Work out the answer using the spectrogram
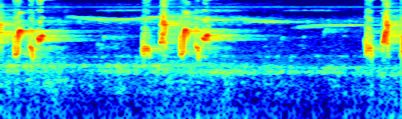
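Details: Bulbul song played as a lure for wild birds: short bright chirpy phrases of quick up-and-down notes, repeated about every one and a half seconds, with a faint steady hum underneath.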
